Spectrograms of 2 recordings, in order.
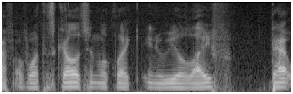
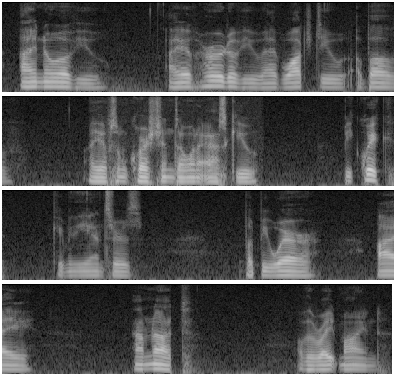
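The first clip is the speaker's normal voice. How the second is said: imitated mock dead-like lifeless voice. Retelling what a woman said to them, imitating a dead-like voice. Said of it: "she continued in that same dead-like voice".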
